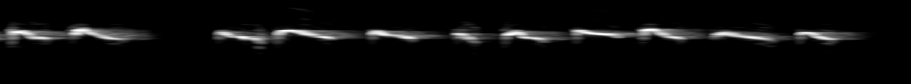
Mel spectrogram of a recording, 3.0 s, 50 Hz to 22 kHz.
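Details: Caged oriental white-eye in open song, dated 11 September 2022, in form that dipped a little: rapid, high, sweet warbled notes in quick wavering slurs, delivered in a steady run of about eleven phrases after a brief pause.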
